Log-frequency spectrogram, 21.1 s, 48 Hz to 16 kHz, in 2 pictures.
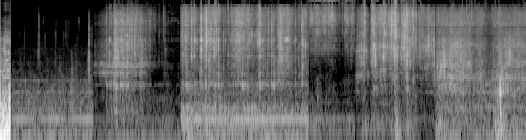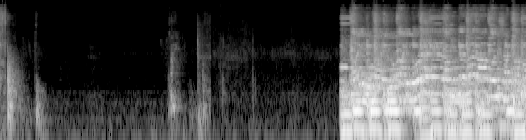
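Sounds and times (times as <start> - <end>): small hard pieces clinking: 1.8 - 10.7.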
